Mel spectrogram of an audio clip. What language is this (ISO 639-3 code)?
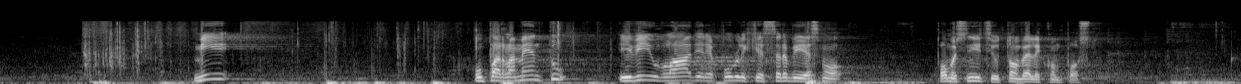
srp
